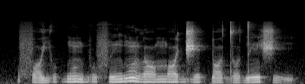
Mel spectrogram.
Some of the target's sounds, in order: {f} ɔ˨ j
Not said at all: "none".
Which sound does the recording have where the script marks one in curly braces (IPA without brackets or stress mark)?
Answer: f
